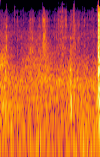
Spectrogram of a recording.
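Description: Faint steady outdoor background noise with a couple of light clicks.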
